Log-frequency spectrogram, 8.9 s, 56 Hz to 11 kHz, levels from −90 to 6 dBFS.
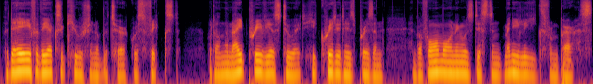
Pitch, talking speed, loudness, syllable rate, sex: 100 Hz, 200 wpm, -19 LUFS, 5.6 syllables/s, male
